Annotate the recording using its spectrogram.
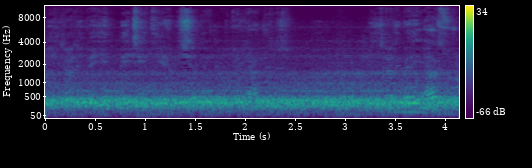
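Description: Turkish narration of a museum presentation playing over loudspeakers, muffled and hard to make out.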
